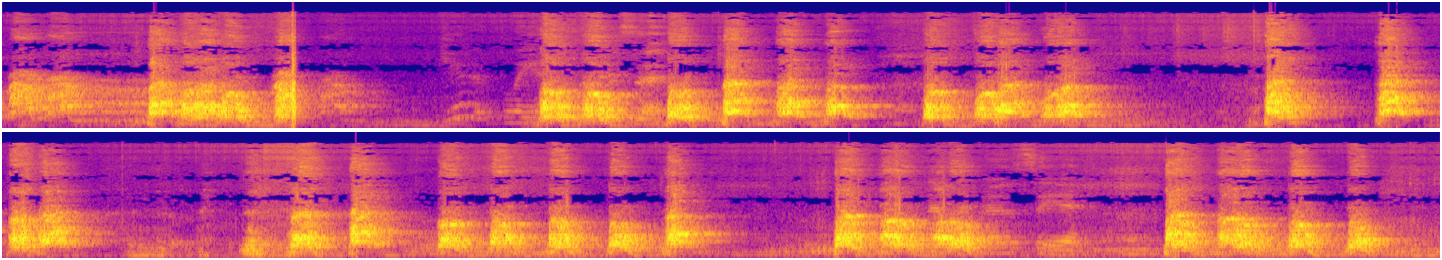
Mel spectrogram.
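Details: Two Clumber Spaniels barking while confronting a cow: rapid runs of sharp, mid-pitched barks in bursts of several seconds, with short pauses between volleys.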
